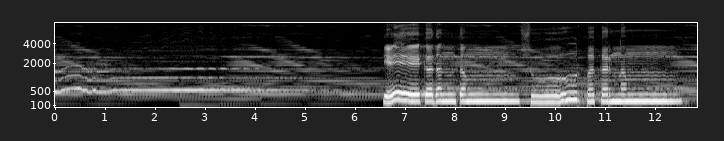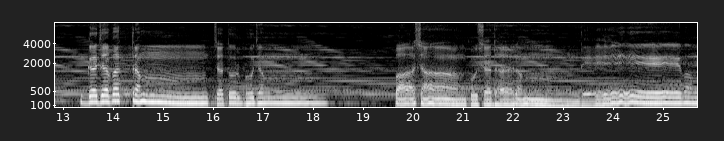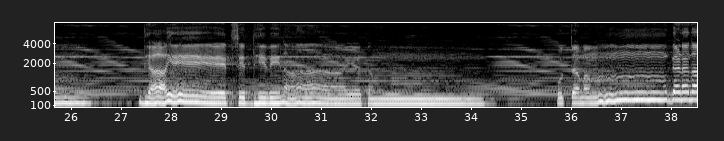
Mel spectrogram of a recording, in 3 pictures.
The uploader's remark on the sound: This episode features a soundscape of recordings done in India and Nepal. A soundwalk along the buzzy, labyrinthine streets of Thamel. Up into the rangy, rocky Himalayas.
